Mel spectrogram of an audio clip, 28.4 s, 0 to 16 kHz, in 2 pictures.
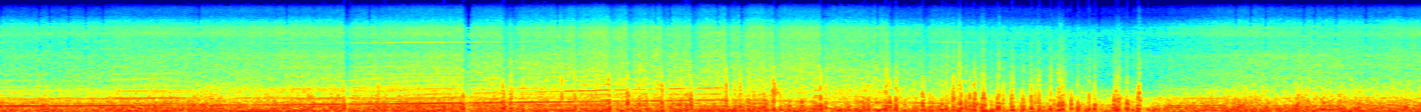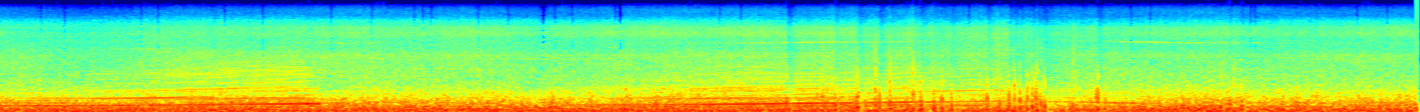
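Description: C6 Corvette Z06's 7.0-litre LS7 V8 under hard acceleration on a track lap. The engine note climbs in three long pulls, each ending in a sudden drop in pitch, under heavy wind noise on the microphone.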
